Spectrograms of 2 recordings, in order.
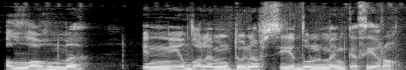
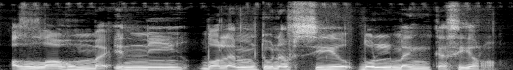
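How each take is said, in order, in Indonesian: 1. Dibaca dengan kecepatan normal. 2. Dibaca pelan dan hati-hati.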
